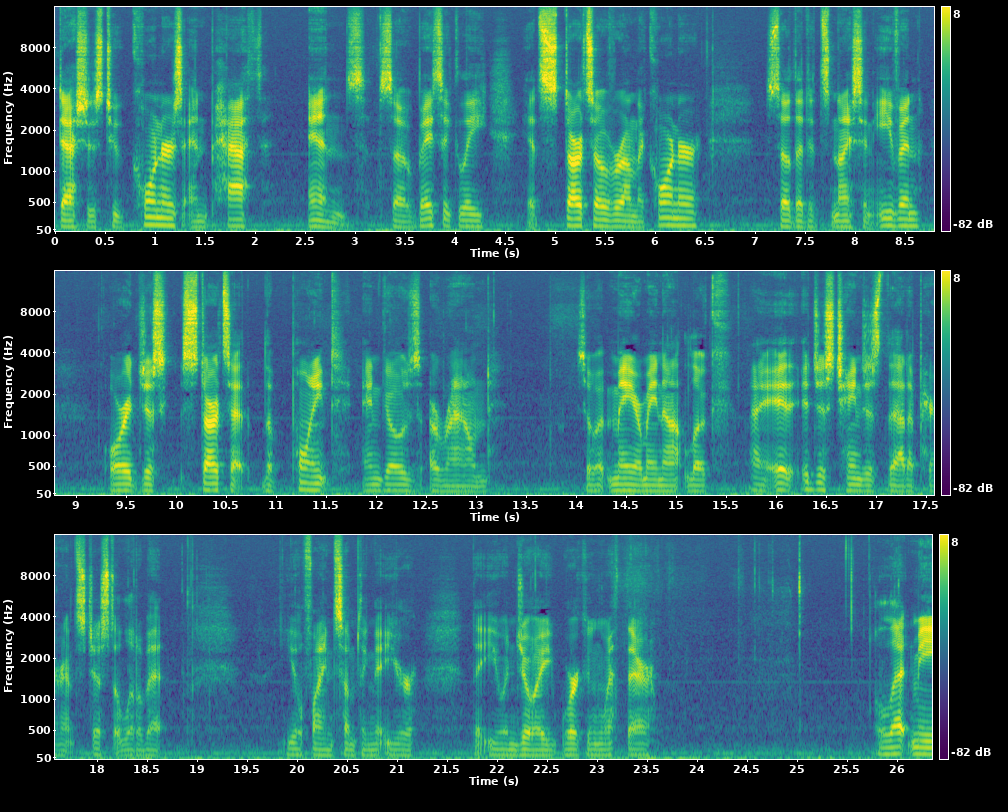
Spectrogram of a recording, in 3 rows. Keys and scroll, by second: 25.0 space.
